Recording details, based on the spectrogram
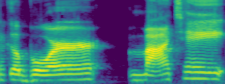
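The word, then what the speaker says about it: Gabor Maté: I read this book by Gabbor Mate. It's spelled he the it's spelled G A B O R M A T E.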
